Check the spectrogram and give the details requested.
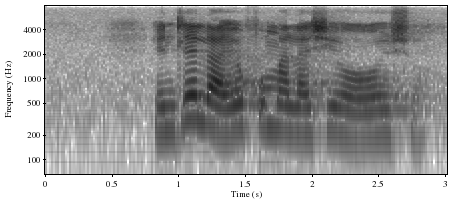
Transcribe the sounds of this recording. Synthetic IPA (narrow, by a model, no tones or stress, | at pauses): ɦint͡ɬʼɛlajop̪fumalaʃiɦɔːʃɔ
